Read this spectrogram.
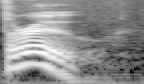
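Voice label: "through", English pronunciation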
